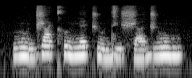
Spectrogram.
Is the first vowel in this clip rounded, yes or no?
yes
